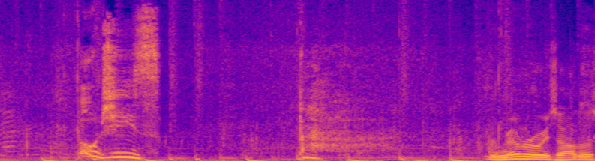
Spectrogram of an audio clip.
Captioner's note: sighs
